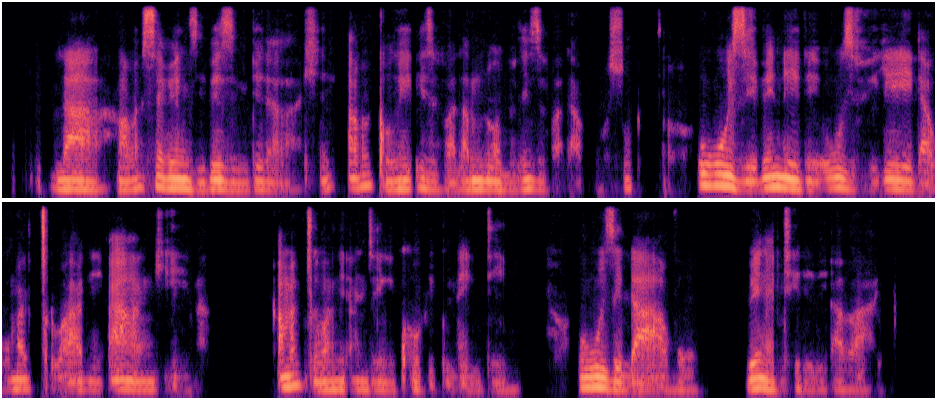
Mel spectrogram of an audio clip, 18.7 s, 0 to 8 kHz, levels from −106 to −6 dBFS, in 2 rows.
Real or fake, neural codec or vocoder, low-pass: fake; codec, 16 kHz, 4 kbps, FreqCodec, smaller model; 7.2 kHz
